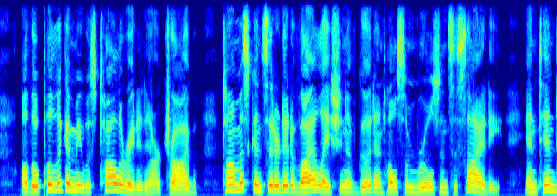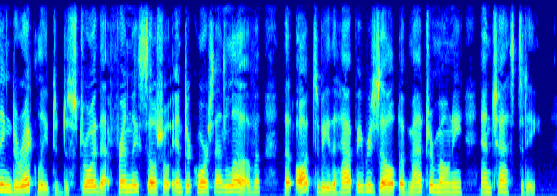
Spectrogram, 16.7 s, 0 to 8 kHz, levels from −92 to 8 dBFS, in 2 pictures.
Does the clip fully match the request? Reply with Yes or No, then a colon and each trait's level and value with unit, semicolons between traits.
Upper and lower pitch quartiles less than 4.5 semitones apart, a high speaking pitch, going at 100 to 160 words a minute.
Yes: average, 3.0 semitones; high, 210 Hz; average, 145 wpm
